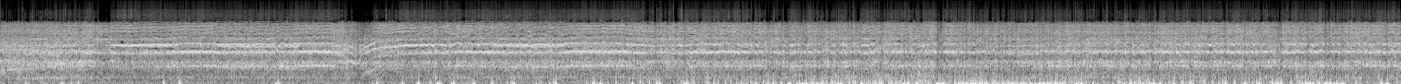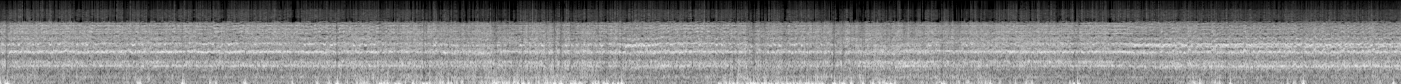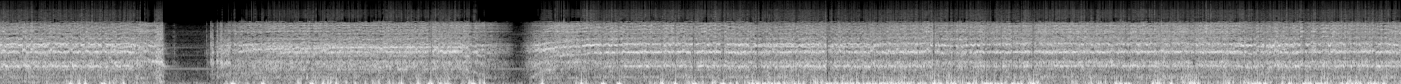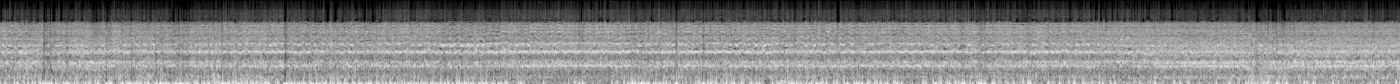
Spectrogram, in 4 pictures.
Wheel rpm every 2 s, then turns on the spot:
180, 200, 210, 230, 230, 230, 230, 230, 230, 230, 230, 220, 230, 210, 180, 140, 130, 220, 220, 230, 220, 230, 230, 230, 230, 230, 230, 210.
none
